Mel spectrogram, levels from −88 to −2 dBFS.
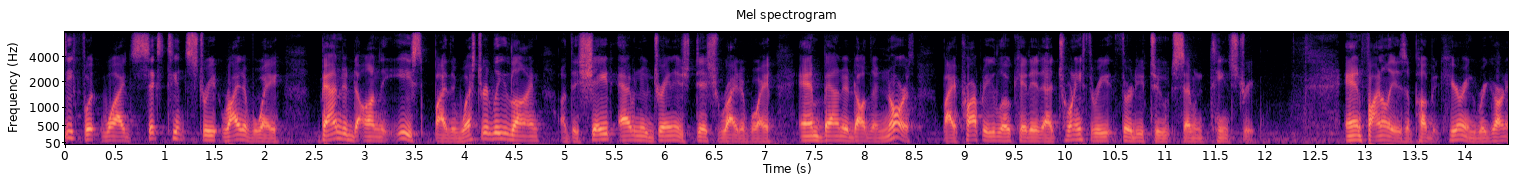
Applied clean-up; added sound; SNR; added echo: none; none; none; none.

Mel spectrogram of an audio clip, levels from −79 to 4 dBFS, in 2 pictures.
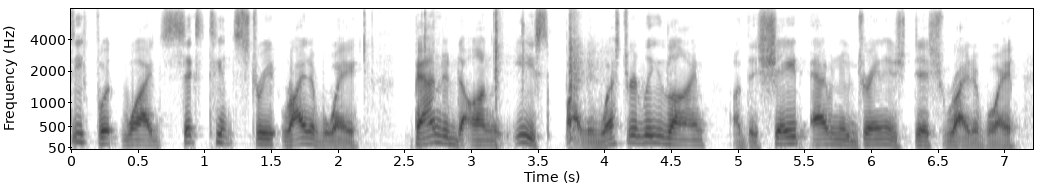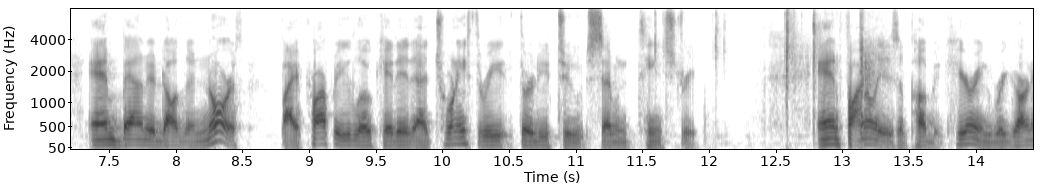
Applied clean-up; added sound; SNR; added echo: neural mask model RNNoise.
